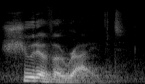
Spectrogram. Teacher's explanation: geralmente o som do V vai ser mantido porque aí você consegue emendar com o arrive, né? Porque a palavra começa com vogal, então geralmente eles vão fazer isso.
